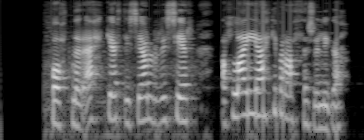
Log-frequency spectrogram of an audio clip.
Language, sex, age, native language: Icelandic, female, 20-29, Icelandic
